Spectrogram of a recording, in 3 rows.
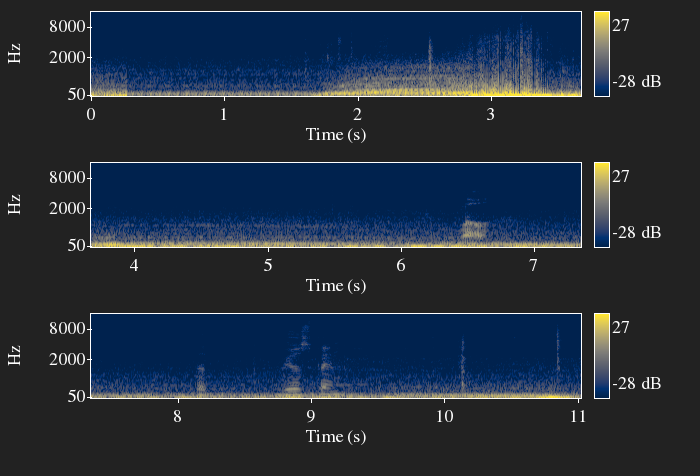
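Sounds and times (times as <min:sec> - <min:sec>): car engine revving: 0:01.6 - 0:11.0.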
